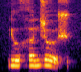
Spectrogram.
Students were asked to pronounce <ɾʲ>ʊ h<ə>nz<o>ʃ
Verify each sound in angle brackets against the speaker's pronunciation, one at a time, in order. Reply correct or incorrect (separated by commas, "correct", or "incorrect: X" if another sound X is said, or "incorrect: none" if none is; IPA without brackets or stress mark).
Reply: correct, correct, incorrect: ɵ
